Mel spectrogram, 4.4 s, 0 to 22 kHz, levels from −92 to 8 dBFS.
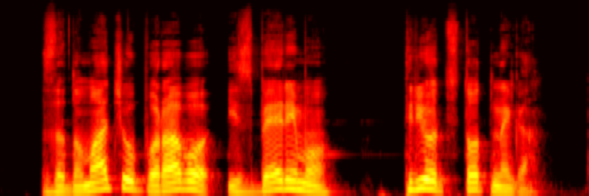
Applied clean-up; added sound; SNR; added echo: neural mask model DeepFilterNet 3.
